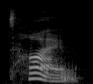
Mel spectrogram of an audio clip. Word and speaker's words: thyme: There you have it, 5 words that are spelled with TH but don't sound like TH. In fact, they sound like a T sound.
